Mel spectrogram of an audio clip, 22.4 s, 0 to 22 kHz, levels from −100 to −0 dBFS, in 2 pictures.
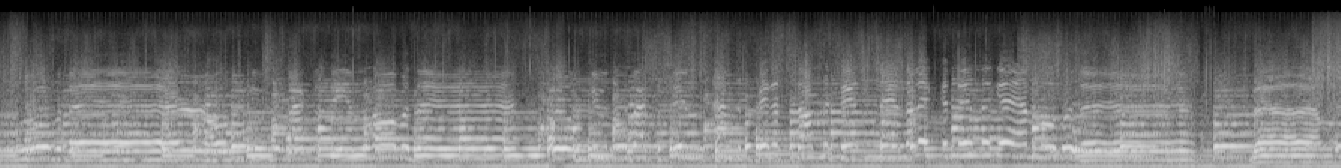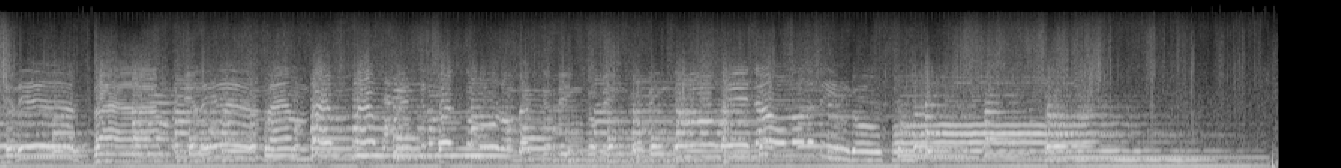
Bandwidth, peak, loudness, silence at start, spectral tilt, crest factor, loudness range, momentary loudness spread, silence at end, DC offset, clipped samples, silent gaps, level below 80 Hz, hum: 13 kHz; -8 dBFS; -20 LUFS; 0 s; -6.5 dB/octave; 10 dB; 2 LU; 4 LU; 0.5 s; under 0.1%; under 0.1%; none; -32 dBFS; none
